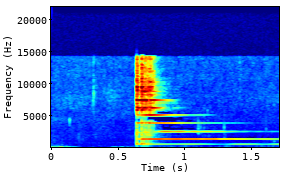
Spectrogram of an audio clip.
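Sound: glasses clinking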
